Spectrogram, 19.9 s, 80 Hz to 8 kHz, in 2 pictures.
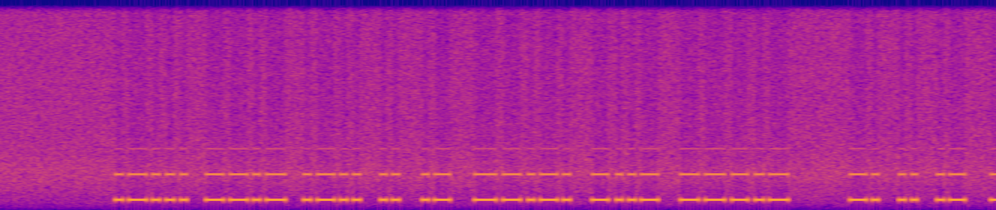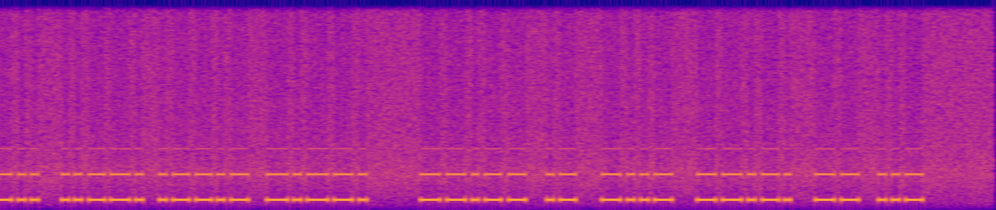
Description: Morse code (Japanese Wabun code), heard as a keyed tone, hand-sent with a straight key, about 18 wpm, 480 Hz. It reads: オネガイシマス ダイポール アイマシヨウ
